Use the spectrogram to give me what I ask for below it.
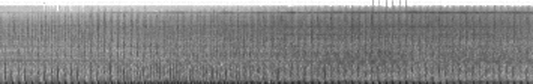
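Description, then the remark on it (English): Loud helicopter rotors thudding in a fast, steady rhythm, with a dense engine whine and rumble filling the air as a fleet of helicopters hovers and lands on and around a dam. “A fleet of Jodande helicopters is landing on and around the dam, blockading all the roads to the area.”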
